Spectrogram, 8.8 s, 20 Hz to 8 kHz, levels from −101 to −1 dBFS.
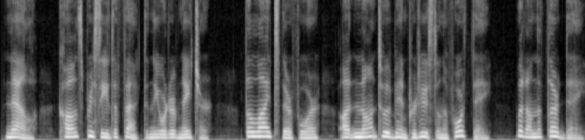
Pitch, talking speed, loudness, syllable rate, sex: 200 Hz, 185 wpm, -15 LUFS, 5.4 syllables/s, female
